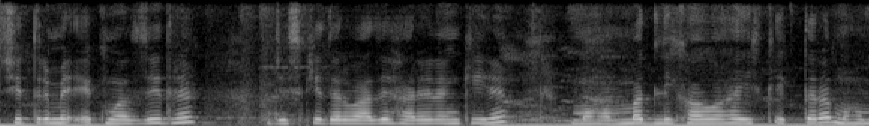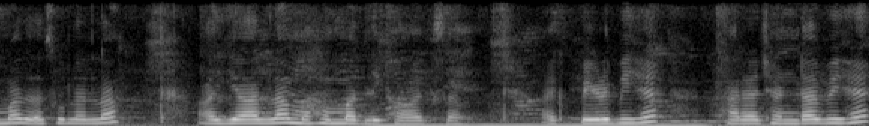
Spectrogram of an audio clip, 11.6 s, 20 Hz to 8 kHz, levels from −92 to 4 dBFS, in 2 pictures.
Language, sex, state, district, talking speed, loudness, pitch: Hindi, male, Bihar, Muzaffarpur, 185 wpm, -30 LUFS, 220 Hz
